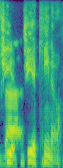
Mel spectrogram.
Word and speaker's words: Giacchino: Michael Giacchino is Giacchino.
